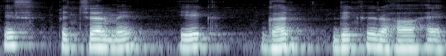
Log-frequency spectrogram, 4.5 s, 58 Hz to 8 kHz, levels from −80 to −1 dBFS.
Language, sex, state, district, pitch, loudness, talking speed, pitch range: Hindi, male, Rajasthan, Jaipur, 130 Hz, -15 LUFS, 110 wpm, 125-135 Hz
